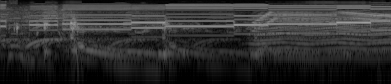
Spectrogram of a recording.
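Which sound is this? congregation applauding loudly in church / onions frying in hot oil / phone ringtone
phone ringtone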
